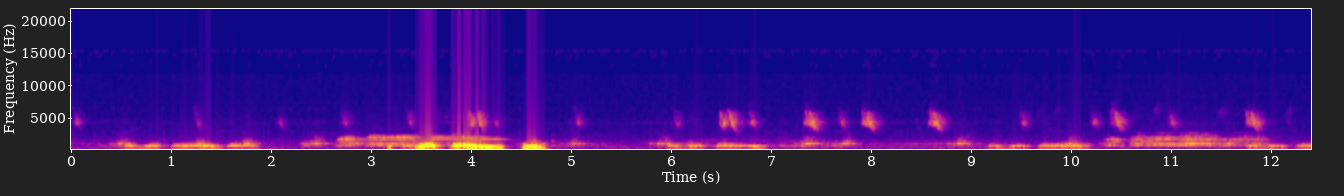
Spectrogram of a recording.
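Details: Decoy female spotted dove calling to attract wild birds, giving a long run of soft, low coos with one louder burst of pulsed, falling coos midway and faint high chirps scattered throughout.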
